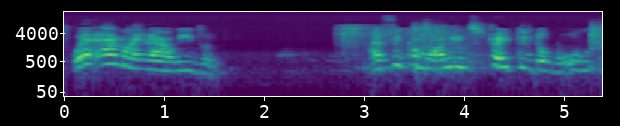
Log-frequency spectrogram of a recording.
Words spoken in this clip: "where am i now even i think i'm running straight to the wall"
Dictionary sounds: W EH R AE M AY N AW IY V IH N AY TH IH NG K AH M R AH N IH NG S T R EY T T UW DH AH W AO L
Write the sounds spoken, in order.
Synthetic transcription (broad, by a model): W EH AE M AY N AW IY V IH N AY F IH K AH M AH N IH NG S T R EY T T UW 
